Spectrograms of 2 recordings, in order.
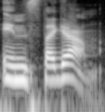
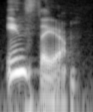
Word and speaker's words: Instagram: Då säger man så här, Telegram, postogram, Instagram. Alltså då lägger man betoningen på gram. Är man den yngre generationen säger man Instagram. Och så ligger betoningen där.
